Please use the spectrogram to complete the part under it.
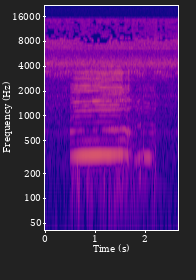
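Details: Domestic cattle on a farm giving a loud, rich, nasal moo of about one second held on one even pitch, then a shorter, softer second low note trailing after it.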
